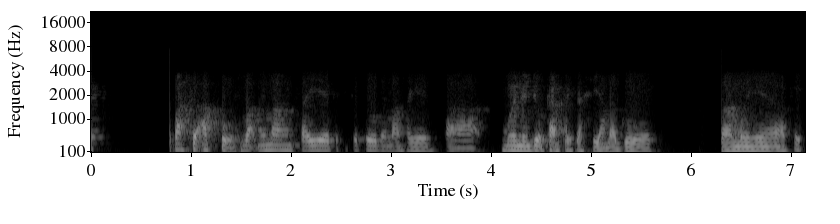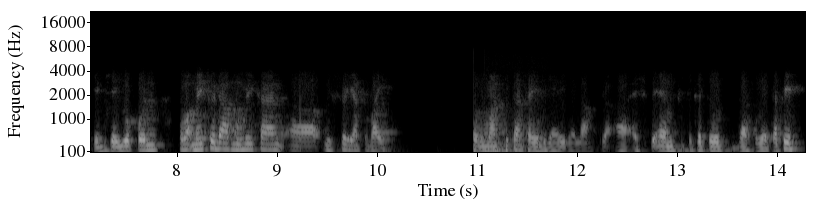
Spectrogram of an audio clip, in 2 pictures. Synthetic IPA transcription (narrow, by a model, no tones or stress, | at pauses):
t̪əpasaʔakosəbap̚mẽmãŋsajəkət̪i̥kət̪umemãŋsajət̪aʔ | mə̃nũɲd͡ʒoʔkanpɾist̪asijaŋbaɡʊs | amə̃ɲə̃oket̪iʔbis̬eɡopʊnsəbap̚məekədahmə̃mbəɾikanəusuhjaŋt̪ərbaɪʔ̚ | unt̪ʊk̚məmast̪ikansajəbəɡaɾidalampəɛspiɛmkət̪ikət̪udasəɡat̪api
